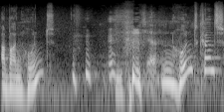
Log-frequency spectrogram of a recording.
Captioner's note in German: Lachen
